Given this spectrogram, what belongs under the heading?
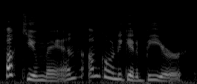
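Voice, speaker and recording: A woman's voice: mid-range voice, sing-song, normal speed, darkish tone, slightly rough, soft background music. A woman voicing a shy, easily embarrassed young man in a visual novel, defensive and curt. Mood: annoyed.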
